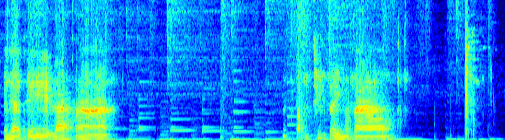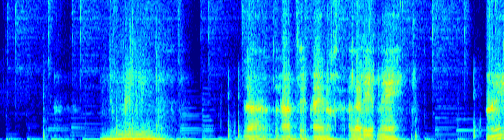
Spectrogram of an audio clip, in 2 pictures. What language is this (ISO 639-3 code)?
vie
